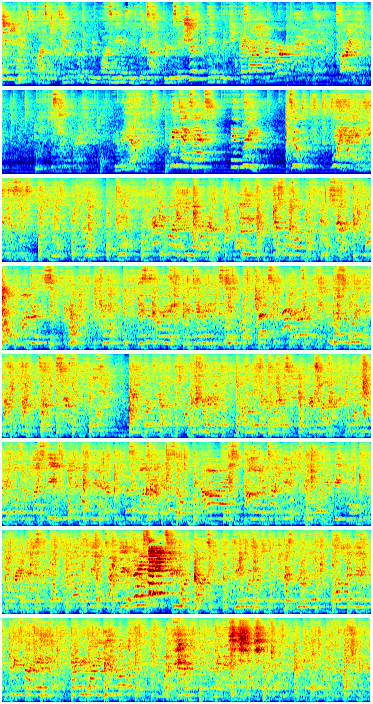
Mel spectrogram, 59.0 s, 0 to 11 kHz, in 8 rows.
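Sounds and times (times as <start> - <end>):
workout music: 0.0 - 7.4, 8.0 - 59.0
sneakers landing on floor: 14.7 - 59.0.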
